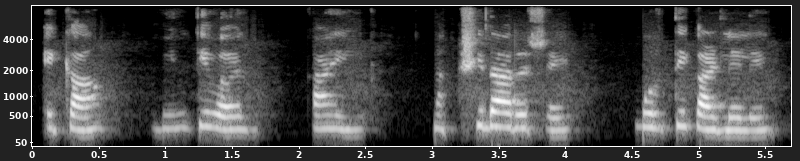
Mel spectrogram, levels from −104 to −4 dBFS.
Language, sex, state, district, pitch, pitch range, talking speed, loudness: Marathi, female, Maharashtra, Sindhudurg, 260 Hz, 245-275 Hz, 75 wpm, -18 LUFS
